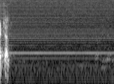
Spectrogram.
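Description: Faint, steady electrical hum made of a few constant tones, heard in a pause between words; the end of a man's spoken word is at the very start.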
